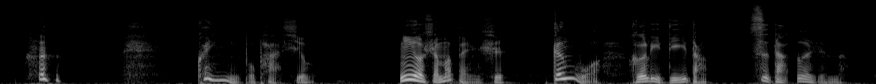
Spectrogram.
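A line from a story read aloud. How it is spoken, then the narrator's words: Laughing through tears. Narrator (Chinese): 他虽给儿子引得笑了出来，但先前存在眼眶中的泪水终于还是流下了脸颊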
